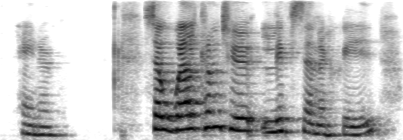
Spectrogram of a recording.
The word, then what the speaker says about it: Haner: thank you so much so is correct haner is how my last name is pronounced haner so welcome to live center our channel for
